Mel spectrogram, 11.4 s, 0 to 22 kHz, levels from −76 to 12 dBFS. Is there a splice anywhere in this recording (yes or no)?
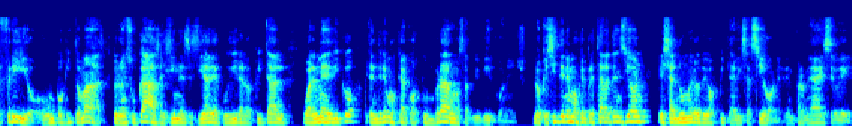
yes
